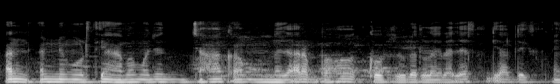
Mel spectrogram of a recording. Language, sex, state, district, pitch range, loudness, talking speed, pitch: Hindi, male, Delhi, New Delhi, 110-120 Hz, -17 LUFS, 225 wpm, 110 Hz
